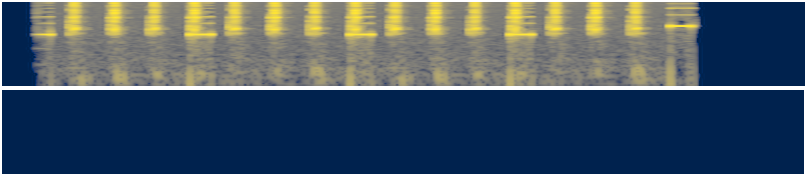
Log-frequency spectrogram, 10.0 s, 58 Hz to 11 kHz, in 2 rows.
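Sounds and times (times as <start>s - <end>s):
clock ticking: 0.2s - 4.3s.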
